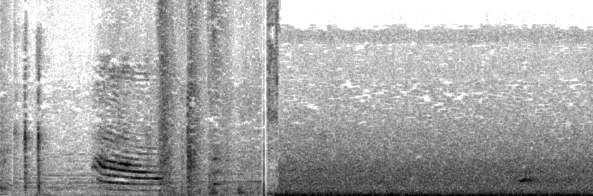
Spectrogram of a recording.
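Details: A domestic cat gives one short, falling meow with clear harmonics, preceded by a few soft clicks and followed by a long stretch of loud, steady rushing noise.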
